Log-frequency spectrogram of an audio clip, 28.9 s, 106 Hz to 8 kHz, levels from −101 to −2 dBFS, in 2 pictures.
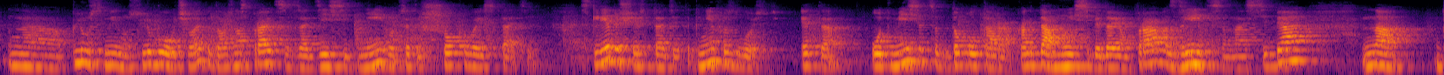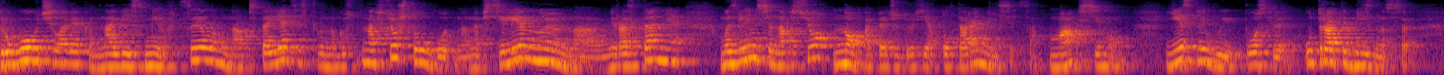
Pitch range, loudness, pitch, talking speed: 175-220 Hz, -34 LUFS, 190 Hz, 140 wpm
